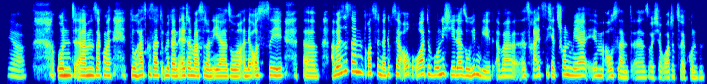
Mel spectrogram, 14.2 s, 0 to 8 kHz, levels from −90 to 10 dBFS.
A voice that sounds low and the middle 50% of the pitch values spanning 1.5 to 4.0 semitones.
No: high, 210 Hz; narrow, 2.6 semitones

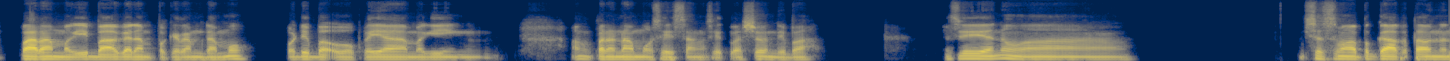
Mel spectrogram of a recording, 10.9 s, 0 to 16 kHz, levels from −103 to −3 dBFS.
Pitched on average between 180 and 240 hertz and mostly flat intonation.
No: very low, 95 Hz; narrow, 1.8 semitones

